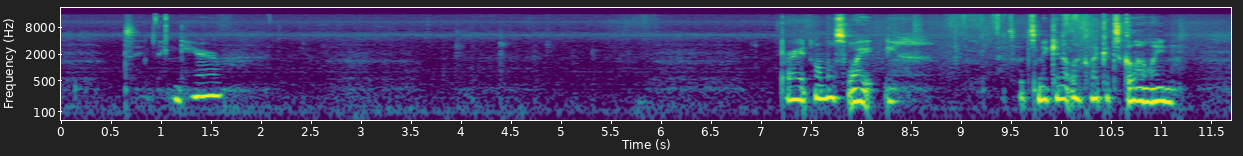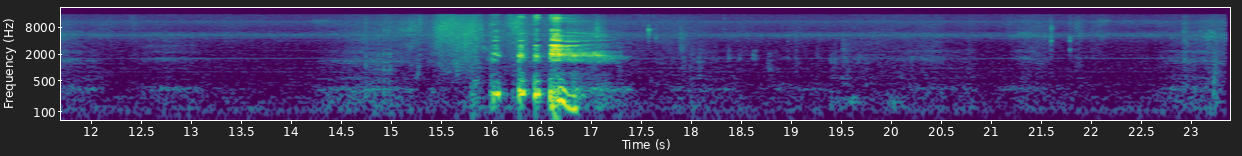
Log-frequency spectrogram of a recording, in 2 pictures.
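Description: A paintbrush brushes softly across canvas.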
